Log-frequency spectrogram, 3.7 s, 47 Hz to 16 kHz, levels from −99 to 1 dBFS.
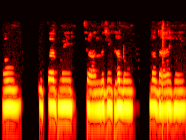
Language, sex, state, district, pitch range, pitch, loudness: Chhattisgarhi, female, Chhattisgarh, Jashpur, 180-190 Hz, 185 Hz, -26 LUFS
